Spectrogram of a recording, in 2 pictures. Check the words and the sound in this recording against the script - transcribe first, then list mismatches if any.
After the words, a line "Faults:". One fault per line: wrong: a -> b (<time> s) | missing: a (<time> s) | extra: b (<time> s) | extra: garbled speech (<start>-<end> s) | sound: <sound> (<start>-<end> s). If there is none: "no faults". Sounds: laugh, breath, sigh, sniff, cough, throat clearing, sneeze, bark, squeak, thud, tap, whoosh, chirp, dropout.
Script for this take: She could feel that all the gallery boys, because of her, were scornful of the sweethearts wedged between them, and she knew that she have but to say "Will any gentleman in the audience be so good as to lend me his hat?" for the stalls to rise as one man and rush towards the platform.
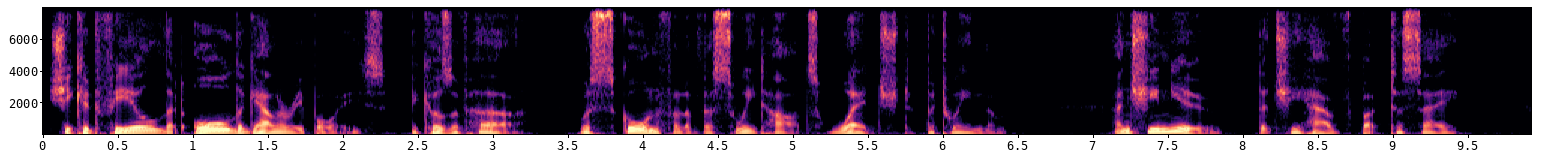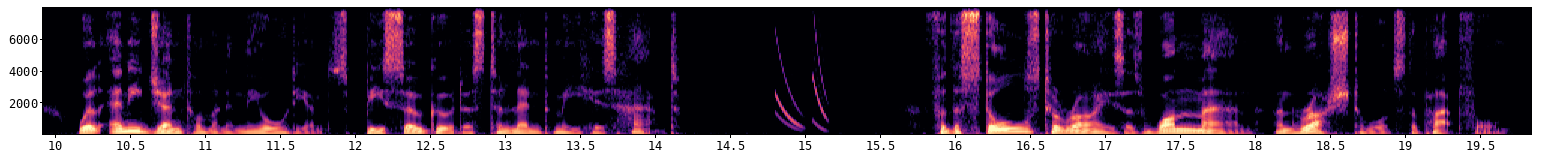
She could feel that all the gallery boys, because of her, were scornful of the sweethearts wedged between them, and she knew that she have but to say "Will any gentleman in the audience be so good as to lend me his hat?" for the stalls to rise as one man and rush towards the platform.
Faults:
sound: chirp (14.8-15.2 s)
